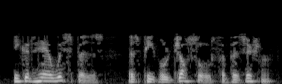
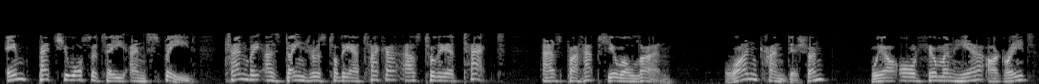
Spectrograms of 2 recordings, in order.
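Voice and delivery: higher-pitched, deliberate master; old martial teacher in a raised voice; old sweeper Lutze; 7 semitones higher than usual. A narrator's reading. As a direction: instruct the pupil, then seek agreement.

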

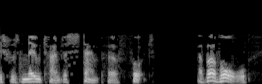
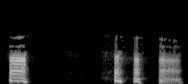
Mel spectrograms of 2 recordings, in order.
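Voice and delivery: short, measured "ha", then a run of ha-has; dry laugh; 3 semitones higher than usual. A narrator's reading. Vetinari laughs before his puzzled secretary, dryly. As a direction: laugh in separate, deliberate bursts.

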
